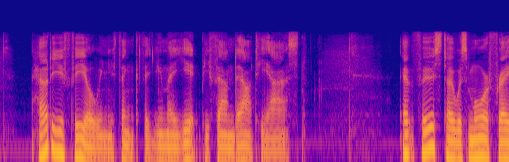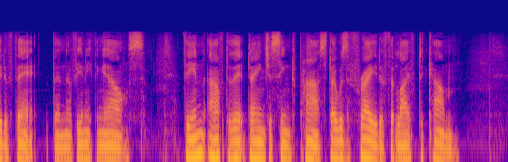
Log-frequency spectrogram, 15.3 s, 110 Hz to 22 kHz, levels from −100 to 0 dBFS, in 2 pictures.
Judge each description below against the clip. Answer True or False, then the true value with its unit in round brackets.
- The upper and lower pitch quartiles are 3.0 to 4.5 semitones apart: True (3.9 semitones)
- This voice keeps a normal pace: True (165 wpm)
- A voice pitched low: True (100 Hz)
